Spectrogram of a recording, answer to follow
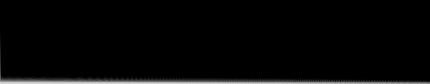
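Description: A deep bass boom from a trailer's sound design ringing out. The low tone sinks slightly in pitch and fades steadily, nearly gone by the end.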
